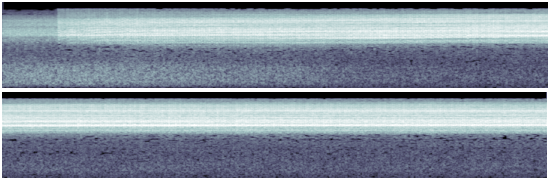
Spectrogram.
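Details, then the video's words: Korean cicadas (Cryptotympana atrata) in trees by a house rooftop fill the air with a loud, steady, high-pitched buzzing drone that barely wavers. "시끄러운 매미우는소리"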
